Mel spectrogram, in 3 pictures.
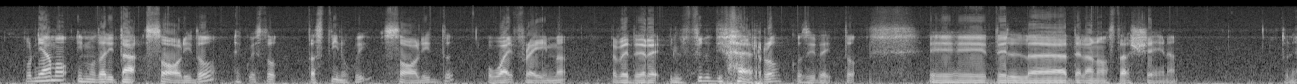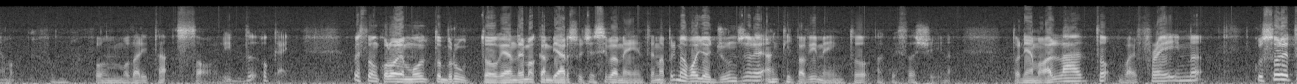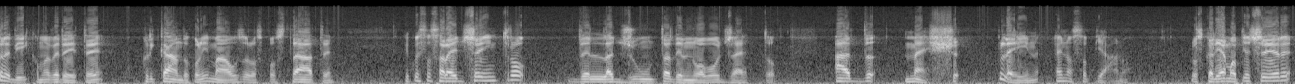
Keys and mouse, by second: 0.7 z, 2.5-4.0 drag, 10.9 middle click, 12.9-16.5 drag, 22.9-24.8 middle drag, 22.9 KP_7, 24.1 z, 24.8-36.5 drag, 36.5 middle click, 37.1-38.8 drag.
